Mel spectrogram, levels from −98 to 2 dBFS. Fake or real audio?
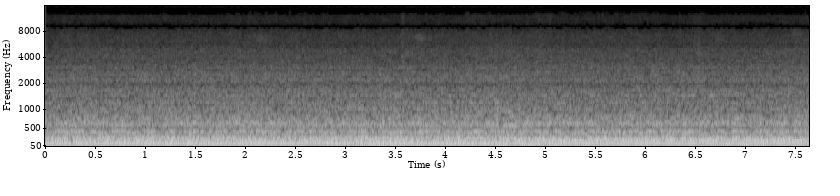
real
